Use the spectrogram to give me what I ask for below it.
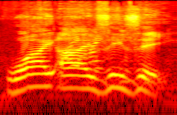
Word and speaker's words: Yizz: Y-I-Z-Z. Okay. Yizz, like fizz with the Y.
